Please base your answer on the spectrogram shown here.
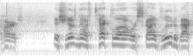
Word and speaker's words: Thekla: I think it's pronounced Tekla. Thekla. It's Austrian.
